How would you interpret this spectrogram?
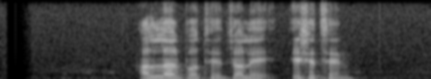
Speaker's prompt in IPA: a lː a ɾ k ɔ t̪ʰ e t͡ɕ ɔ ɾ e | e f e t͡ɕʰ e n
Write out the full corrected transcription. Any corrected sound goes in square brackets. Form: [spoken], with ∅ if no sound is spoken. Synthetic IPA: a lː a ɾ [p] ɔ t̪ʰ e t͡ɕ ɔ [l] e | e [ʃ] e t͡ɕʰ e n

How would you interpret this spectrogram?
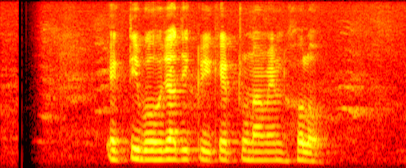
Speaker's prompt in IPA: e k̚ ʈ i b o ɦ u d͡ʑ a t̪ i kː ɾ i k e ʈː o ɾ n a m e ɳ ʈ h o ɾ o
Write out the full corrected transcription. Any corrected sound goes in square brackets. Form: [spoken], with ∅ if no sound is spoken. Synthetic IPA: e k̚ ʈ i b o ɦ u d͡ʑ a t̪ i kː ɾ i k e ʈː [u] ɾ n a m e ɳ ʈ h o [l] o

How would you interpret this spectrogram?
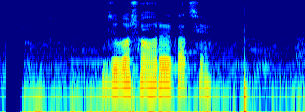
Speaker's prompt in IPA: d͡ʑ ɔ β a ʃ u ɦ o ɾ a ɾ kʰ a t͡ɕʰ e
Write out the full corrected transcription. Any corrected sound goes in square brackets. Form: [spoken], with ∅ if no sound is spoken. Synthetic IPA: d͡ʑ [u] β a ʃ [ɔ] ɦ o ɾ [e] ɾ [k] a t͡ɕʰ e

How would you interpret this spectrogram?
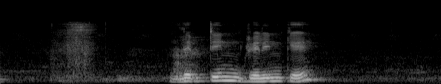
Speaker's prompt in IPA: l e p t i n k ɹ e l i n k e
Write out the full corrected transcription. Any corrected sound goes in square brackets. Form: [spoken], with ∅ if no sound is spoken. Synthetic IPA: l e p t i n [ɡ] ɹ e l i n k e

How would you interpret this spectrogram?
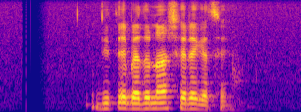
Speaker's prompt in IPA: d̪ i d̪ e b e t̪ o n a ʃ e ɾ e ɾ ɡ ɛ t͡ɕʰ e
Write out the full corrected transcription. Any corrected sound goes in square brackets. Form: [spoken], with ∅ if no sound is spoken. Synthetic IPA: d̪ i [t̪] e b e [d̪] o n a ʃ e ɾ e [∅] ɡ ɛ t͡ɕʰ e

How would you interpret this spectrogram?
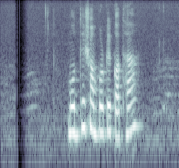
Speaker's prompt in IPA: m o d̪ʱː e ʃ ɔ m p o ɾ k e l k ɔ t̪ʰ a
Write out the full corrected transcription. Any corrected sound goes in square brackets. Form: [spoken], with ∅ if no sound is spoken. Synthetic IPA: m o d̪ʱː e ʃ ɔ m p o ɾ k e [ɾ] k ɔ t̪ʰ a

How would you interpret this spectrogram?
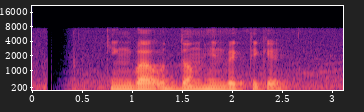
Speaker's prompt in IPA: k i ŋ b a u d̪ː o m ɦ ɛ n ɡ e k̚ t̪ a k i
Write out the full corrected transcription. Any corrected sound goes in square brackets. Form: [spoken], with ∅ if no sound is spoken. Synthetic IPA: k i ŋ b a u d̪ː o m ɦ [i] n [b] e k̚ t̪ [i] k [e]

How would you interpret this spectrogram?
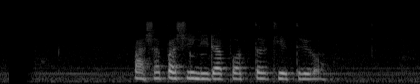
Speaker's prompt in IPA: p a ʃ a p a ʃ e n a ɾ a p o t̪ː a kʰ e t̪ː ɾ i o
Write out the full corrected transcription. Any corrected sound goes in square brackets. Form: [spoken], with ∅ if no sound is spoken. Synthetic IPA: p a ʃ a p a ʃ [i] n [i] ɾ a p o t̪ː a kʰ e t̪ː ɾ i o

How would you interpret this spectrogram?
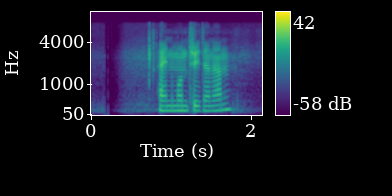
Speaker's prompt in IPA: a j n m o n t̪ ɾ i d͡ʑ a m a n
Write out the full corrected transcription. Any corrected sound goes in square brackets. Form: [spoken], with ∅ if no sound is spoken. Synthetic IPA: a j n m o n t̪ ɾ i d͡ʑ a [n] a n

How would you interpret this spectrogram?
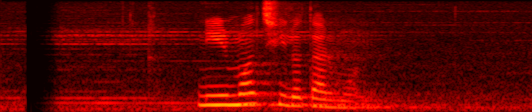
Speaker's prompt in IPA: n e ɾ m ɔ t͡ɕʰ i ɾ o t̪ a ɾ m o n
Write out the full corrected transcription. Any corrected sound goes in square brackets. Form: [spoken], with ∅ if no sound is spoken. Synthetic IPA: n [i] ɾ m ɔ t͡ɕʰ i [l] o t̪ a ɾ m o n

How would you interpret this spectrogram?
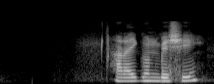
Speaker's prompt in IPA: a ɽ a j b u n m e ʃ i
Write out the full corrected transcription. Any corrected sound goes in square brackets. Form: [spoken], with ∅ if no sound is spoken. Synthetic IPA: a [ɾ] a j [ɡ] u n [b] e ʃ i

